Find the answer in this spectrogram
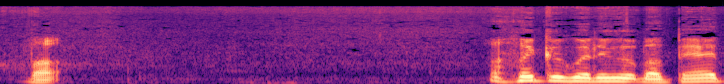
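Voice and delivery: words stretched out, spoken through a yawn. Sitting outside at night looking at the stars: yawning. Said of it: "I'm yawning".

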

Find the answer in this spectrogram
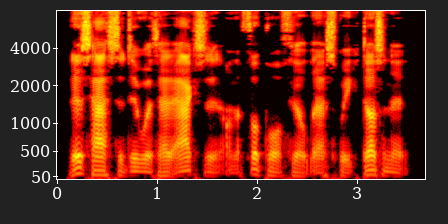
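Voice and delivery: usual speaking voice

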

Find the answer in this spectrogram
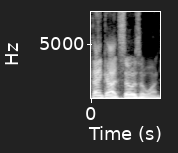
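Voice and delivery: normal talking voice

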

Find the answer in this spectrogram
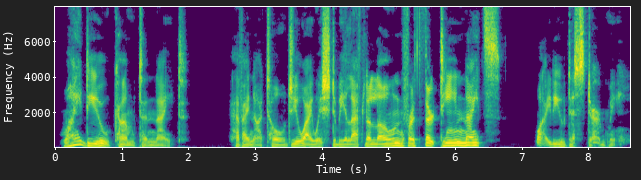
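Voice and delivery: put-on croaky, croaking old witch voice. Narrating a fairy tale, the witch answers the princess through the door, croaking voice. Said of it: "a croaking voice from within called".

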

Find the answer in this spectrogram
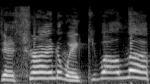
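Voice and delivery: very high, loud, cheerful yelling.

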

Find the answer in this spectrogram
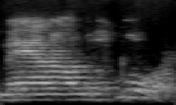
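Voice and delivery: plain

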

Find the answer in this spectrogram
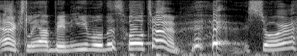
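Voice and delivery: bad, very high, loud squeaky mouse voice. Imagining Mickey as the final boss in Kingdom Hearts 3, doing a bad Mickey voice. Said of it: "I can't do a Mickey voice".

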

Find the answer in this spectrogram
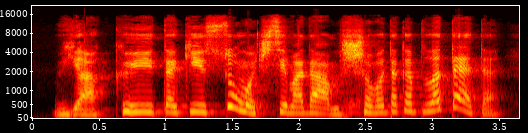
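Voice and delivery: indignant, offended, outraged tone. Mr. Jenkins answers the grandmother's reply about her handbag, indignant. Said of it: "обурився містер Дженкінс".

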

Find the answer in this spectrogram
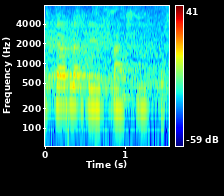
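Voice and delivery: soft, sweet little character voice.

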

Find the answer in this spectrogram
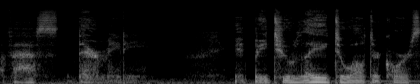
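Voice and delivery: breathed-out whisper. Describing a ride's talking skull in the dark: Pirate Skull whisper. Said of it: "a skull in the dark whispers to you".

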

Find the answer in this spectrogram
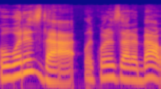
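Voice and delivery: ordinary talk, nothing marked

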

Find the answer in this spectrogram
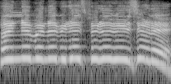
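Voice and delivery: mocking imitation. A mother mimics her son right back at him, in a mocking imitation of her son. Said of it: "İnsan evladının taklidini yapar mı?".

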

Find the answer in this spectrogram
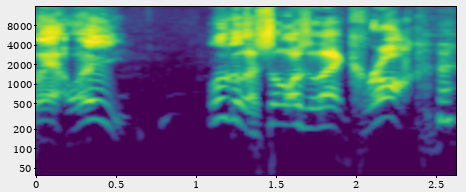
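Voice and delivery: speaking in Australian accent. Asked during casting to pretend to be Steve Irwin: Steve Irwin impression. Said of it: "can you pretend to be like Steve Irwin".

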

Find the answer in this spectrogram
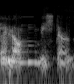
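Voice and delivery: very high, soft goblin voice. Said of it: "Don't give her a goblin voice".

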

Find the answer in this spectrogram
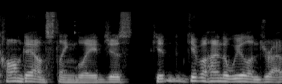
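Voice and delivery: plain

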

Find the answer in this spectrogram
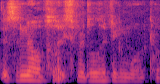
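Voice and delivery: put-on ghostly, spooky knight voice. Making up a voice for a character's line, Spectre Knight voice. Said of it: "let me think of a voice for Spectre Knight".

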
